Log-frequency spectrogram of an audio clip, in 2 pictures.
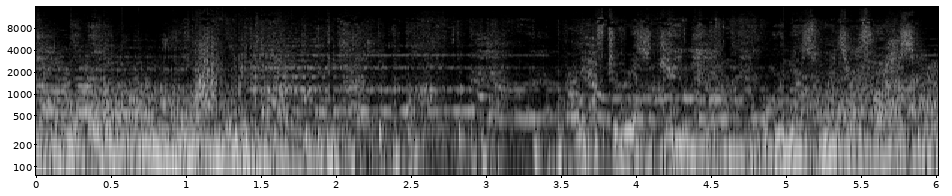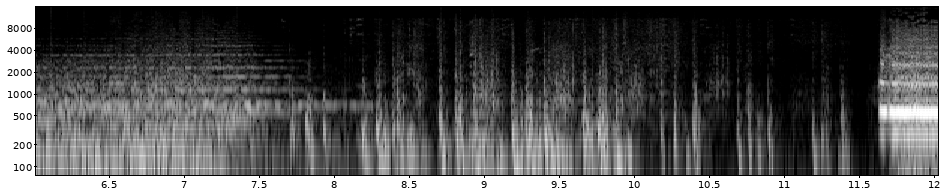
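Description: Horse hooves clip-clop in a steady rhythm through a busy video game soundscape, with layered music and effects, the hoofbeats turning sharper and more distinct near the end before an abrupt tone.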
